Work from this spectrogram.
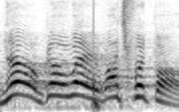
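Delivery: put-on high-pitched yelling. Retelling how the busy cook shooed him out of the kitchen, retelling a yell. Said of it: "And she yelled".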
